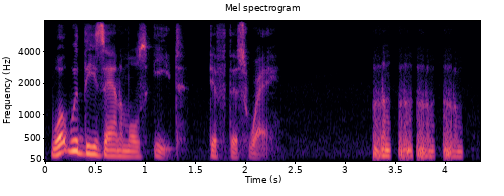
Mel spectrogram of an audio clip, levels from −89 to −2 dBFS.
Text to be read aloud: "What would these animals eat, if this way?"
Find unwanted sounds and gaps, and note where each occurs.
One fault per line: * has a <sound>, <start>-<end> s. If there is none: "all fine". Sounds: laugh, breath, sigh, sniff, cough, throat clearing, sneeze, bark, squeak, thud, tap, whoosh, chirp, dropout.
* has a laugh, 3.3-4.2 s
